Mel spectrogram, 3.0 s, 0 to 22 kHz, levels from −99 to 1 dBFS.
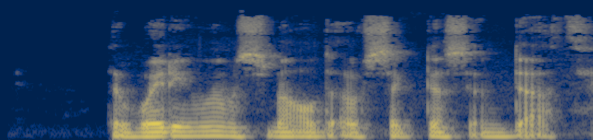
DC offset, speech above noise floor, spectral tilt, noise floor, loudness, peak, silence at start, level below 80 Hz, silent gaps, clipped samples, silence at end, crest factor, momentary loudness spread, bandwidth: under 0.1%; 59 dB; -6 dB/octave; -81 dBFS; -23 LUFS; -4 dBFS; 0.55 s; -58 dBFS; none; under 0.1%; 0 s; 20 dB; 9 LU; 14 kHz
